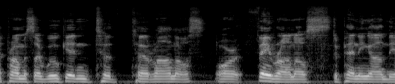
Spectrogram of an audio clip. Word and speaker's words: Theranos: Now, did you hear me talk about Theranos, the correct Greek pronunciation, or Theranos in the past?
